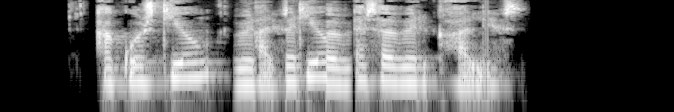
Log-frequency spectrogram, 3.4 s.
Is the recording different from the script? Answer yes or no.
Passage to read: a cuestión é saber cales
yes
